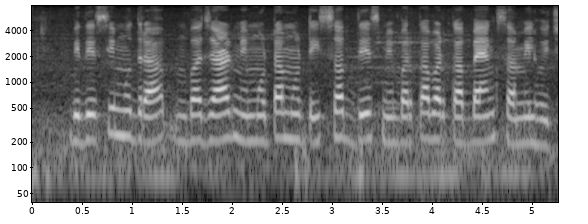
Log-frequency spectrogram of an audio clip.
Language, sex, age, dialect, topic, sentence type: Magahi, male, 18-24, Western, banking, statement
